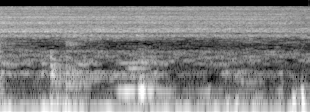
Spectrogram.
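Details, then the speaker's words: A new, sealed LPG cylinder with the regulator fitted makes a steady, thin high hiss without a break: gas leaking at the cylinder-regulator connection. "means that there is a leak in the connection, OK?"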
